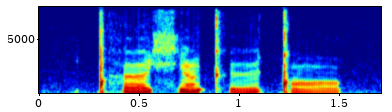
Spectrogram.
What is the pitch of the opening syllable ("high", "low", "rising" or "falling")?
high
